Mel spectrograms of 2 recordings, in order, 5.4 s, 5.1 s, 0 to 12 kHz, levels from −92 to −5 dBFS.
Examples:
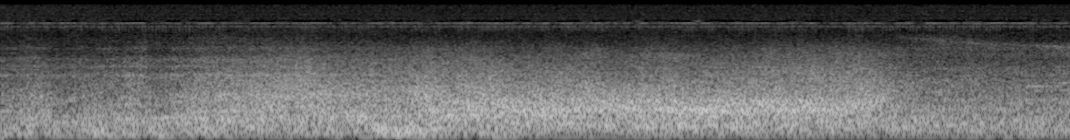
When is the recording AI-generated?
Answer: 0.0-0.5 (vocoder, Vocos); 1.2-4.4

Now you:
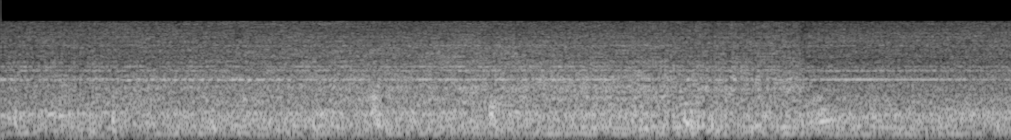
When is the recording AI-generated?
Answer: 0.0-0.7 (vocoder, Vocos); 3.1-4.1

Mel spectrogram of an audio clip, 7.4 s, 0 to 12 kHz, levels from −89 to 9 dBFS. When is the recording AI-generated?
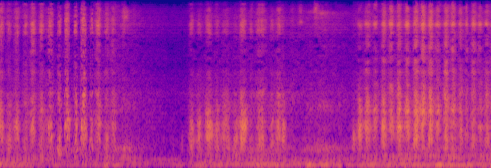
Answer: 0.0-0.7 (vocoder, Vocos); 1.4-7.4

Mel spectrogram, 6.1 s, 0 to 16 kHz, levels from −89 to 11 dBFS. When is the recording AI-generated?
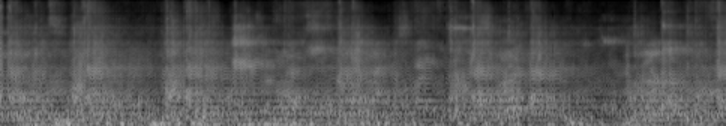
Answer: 0.0-6.1 (vocoder, Vocos)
